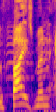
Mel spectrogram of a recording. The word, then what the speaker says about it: Theismann: Joe Theismann, when he was at Notre Dame, his name was Theismann. And the publicity guy at Notre Dame decided to change the pronunciation to Theismann as in Heisman.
